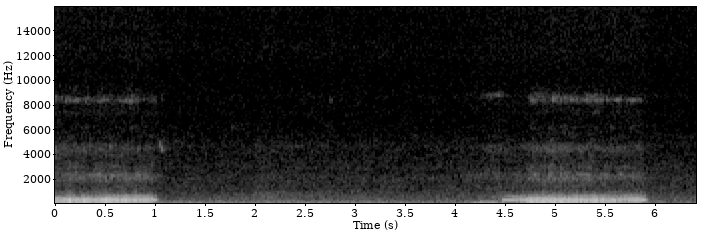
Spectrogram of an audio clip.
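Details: Bengal cat snoring while asleep, likened to a donkey: two loud, rough, rattling breath sounds, each about a second long, separated by quiet pauses.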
